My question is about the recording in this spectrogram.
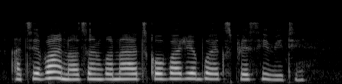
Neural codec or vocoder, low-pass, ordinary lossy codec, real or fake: codec, 16 kHz, 4.8 kbps, FACodec; 7.2 kHz; none; fake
